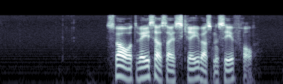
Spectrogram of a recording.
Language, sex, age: Swedish, male, 28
